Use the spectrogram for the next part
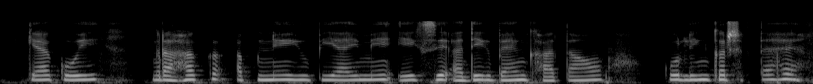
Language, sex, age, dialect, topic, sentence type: Hindi, male, 18-24, Hindustani Malvi Khadi Boli, banking, question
